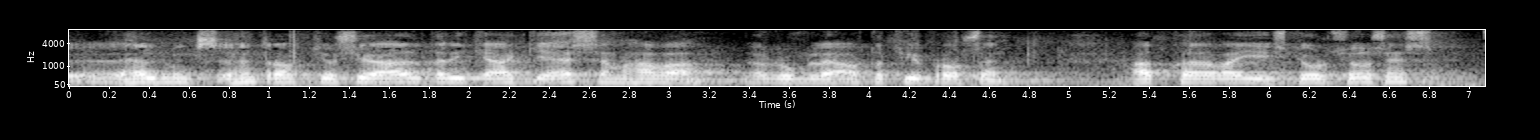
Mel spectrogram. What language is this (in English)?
Icelandic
